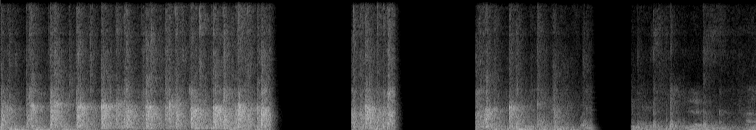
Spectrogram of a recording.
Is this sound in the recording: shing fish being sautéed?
no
